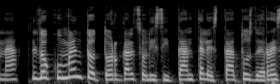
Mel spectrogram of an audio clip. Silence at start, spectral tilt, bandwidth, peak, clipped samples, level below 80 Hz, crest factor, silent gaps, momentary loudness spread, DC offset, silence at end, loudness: 0 s; -3.5 dB/octave; 16.5 kHz; -8 dBFS; under 0.1%; -50 dBFS; 16 dB; 0.20-0.28 s; 4 LU; under 0.1%; 0 s; -23 LUFS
